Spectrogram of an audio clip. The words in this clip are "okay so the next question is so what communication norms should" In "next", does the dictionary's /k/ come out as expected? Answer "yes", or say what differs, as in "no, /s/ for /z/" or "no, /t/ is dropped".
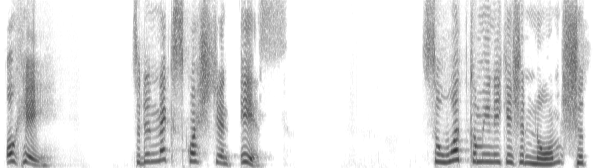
yes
